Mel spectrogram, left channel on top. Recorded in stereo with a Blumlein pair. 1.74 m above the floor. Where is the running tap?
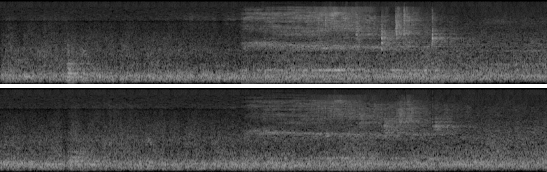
50° left, 6 m.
